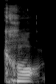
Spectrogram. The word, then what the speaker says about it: choral: They like using coral? Coral? How do you say that word? Right now is one of those days where I can't. – Coral? – Coral! Choral. Choir? Like Choir.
